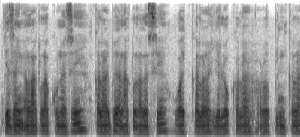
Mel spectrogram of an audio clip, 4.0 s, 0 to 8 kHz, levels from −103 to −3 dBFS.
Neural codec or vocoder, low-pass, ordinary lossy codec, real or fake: none; 7.2 kHz; none; real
